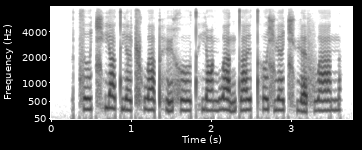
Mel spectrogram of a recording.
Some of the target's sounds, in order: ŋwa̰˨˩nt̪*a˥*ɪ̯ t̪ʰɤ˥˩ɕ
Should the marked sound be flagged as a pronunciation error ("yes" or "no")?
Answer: no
